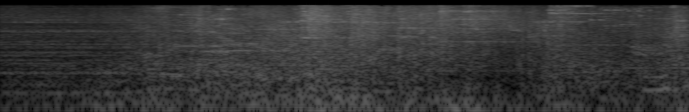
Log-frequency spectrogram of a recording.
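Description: Magic spell blasts whoosh and crackle loudly.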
